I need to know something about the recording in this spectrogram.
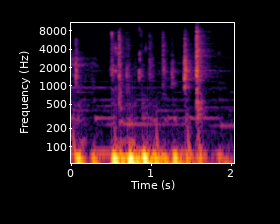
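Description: Computer keyboard typing: a quick run of keystrokes as a short word is typed.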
